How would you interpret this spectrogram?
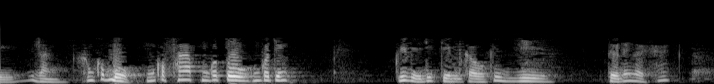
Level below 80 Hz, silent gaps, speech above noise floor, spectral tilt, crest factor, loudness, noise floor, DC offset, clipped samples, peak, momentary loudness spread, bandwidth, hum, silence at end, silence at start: -60 dBFS; none; 38 dB; -13 dB/octave; 18 dB; -19 LUFS; -57 dBFS; under 0.1%; under 0.1%; -2 dBFS; 14 LU; 3.5 kHz; none; 0.15 s; 0 s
